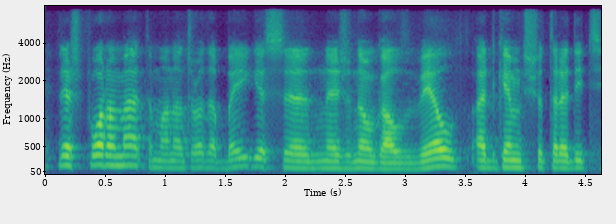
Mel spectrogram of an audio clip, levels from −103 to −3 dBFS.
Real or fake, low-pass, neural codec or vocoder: fake; 7.2 kHz; codec, 24 kHz, 0.5 kbps, DualCodec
